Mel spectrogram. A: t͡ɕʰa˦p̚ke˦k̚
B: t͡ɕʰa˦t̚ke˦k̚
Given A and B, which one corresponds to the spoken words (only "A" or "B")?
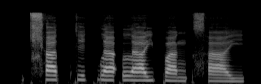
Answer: B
